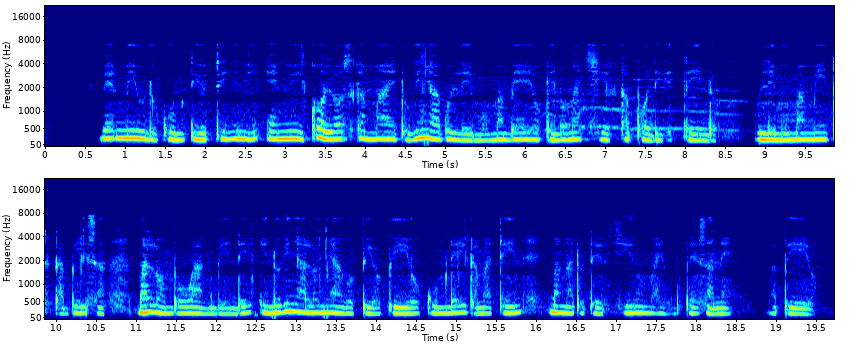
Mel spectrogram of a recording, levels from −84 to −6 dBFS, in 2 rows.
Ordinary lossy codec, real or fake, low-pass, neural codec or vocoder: AAC, 24 kbps; real; 7.2 kHz; none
